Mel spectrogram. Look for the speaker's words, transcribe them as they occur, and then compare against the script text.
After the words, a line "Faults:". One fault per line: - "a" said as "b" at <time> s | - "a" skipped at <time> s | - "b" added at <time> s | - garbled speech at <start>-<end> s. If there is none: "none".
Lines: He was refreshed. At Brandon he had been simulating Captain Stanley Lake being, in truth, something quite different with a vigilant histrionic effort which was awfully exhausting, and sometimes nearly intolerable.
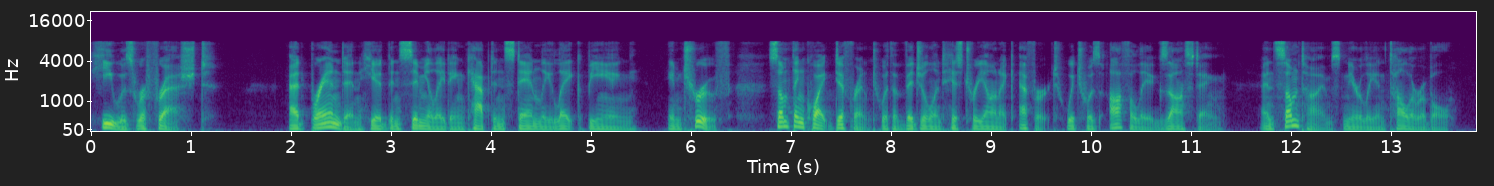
He was refreshed. At Brandon he had been simulating Captain Stanley Lake being, in truth, something quite different with a vigilant histrionic effort which was awfully exhausting, and sometimes nearly intolerable.
Faults:
none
